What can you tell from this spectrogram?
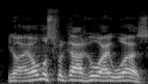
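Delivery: normal talking voice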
